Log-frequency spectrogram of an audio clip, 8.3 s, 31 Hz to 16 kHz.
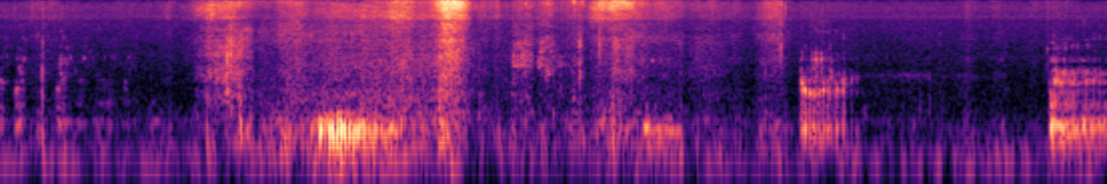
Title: My stomach growling at 6:45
